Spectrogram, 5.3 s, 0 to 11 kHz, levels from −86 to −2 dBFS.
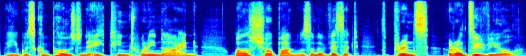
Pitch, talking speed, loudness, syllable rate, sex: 115 Hz, 180 wpm, -19 LUFS, 5.8 syllables/s, male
